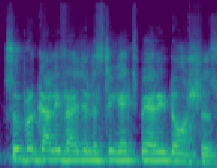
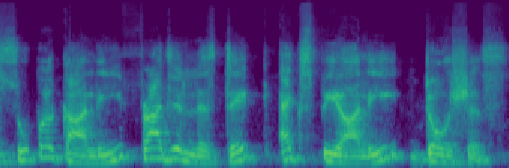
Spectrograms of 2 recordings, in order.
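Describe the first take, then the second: First: The word is said very quickly. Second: The word is said slowly and carefully. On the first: "इसकी speed और बढ़ा देंगे।" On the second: "अब इसको आराम आराम से बोलेंगे।"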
